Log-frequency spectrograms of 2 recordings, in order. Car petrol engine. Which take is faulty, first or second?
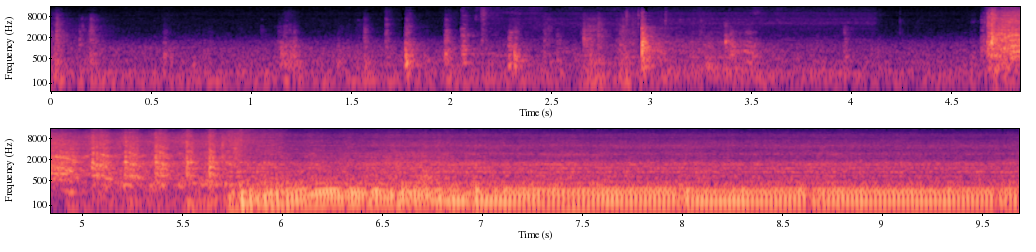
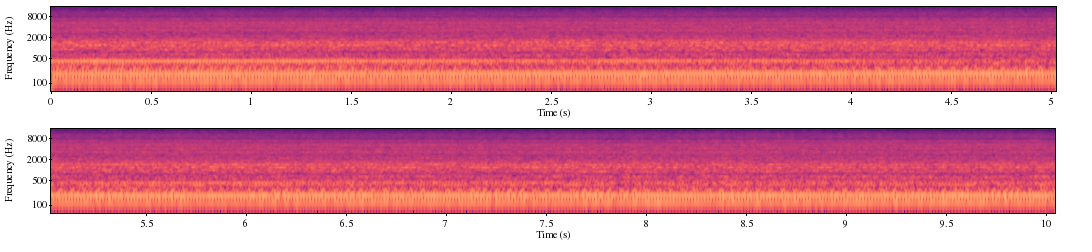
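second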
